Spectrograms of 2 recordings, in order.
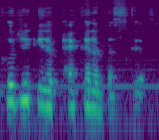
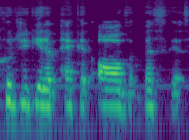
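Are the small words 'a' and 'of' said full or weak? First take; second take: weak; full. First: The words 'a' and 'of' have soft, unstressed schwa. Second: The words 'a' and 'of' have full, stressed vowels. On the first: The speaker calls it right. "I'm saying ... that schwa sound is very soft. And it's not stressed" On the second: The speaker calls it wrong. "I'm not saying"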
